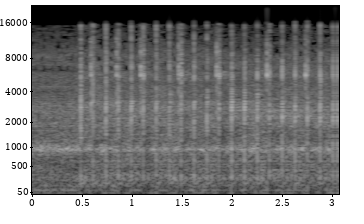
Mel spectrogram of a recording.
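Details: GINHA HL1602 portable radial shockwave therapy device, handpiece firing during physiotherapy treatment on a pain point: rapid sharp clicking pulses, about two to three a second, over a steady hum.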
